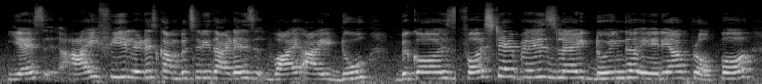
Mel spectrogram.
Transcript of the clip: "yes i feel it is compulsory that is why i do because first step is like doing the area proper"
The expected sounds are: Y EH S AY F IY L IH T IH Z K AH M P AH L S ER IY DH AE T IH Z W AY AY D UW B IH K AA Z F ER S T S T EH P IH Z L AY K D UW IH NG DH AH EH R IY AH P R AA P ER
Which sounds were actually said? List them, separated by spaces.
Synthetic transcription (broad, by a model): Y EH S AY F IY L IH T IH Z K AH M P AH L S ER IY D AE T IH Z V AY AY D UW B IH K AA Z F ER T S T EH P IH Z L AY K D UW IH NG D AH EH R IY AH P R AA P ER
